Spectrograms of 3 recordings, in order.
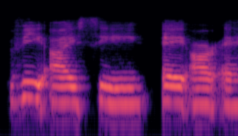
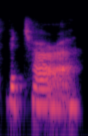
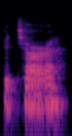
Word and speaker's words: vicāra: companion that the called the chara which is v-i-c-a-r-a and there's a long accent over the first a the c in poly words is always pronounced ch so it's bachara even though it looks like vicara but it's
